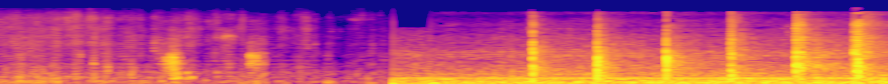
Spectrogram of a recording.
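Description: Faint noise for about two seconds, then a sudden loud start of a steady low drone with sharp hand claps and taps in a quick, even rhythm of about four to five a second, as in a clapping dance routine.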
